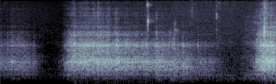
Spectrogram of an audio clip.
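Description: A carbon arrow tipped with a Magnus Black Hornet broadhead spinning on an arrow spinner's rollers: a steady whirring rush, heard in two spins. The second starts about a second in and slowly dies away by about three and a half seconds. The arrow spins pretty good, a sign that the insert and broadhead run true.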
